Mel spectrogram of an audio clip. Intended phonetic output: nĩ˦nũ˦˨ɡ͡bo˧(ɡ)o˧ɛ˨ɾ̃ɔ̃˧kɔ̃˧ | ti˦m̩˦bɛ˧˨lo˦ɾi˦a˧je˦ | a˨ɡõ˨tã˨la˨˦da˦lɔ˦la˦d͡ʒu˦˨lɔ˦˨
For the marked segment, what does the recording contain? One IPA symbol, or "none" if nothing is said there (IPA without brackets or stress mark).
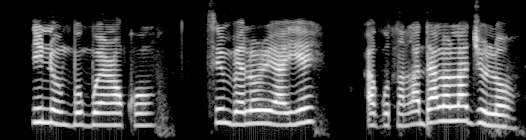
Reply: ɡ͡b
